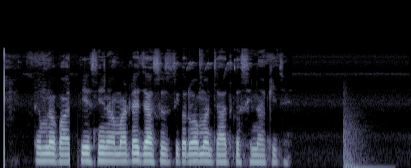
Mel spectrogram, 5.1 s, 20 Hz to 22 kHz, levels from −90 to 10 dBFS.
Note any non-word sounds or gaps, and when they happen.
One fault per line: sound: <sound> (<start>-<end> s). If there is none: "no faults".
sound: dropout (0.9-1.0 s)
sound: thud (4.3-4.9 s)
